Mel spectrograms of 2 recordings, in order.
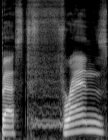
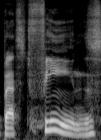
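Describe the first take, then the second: First: The second word has a clear R sound. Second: The second word has no R sound. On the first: The title names friends. "it's like Best Friends" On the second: The title names fiends. "but also Best Fiends"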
